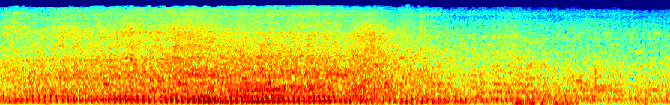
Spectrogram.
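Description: A motor vehicle's engine passing close by over general street noise, growing louder to a peak in the middle and then fading away.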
